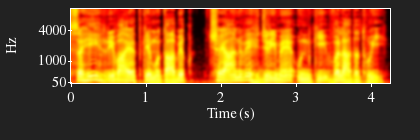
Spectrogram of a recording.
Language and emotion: Urdu, neutral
